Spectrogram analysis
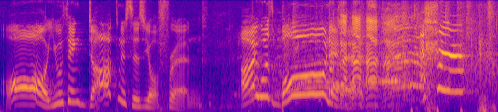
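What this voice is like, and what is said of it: Imitates Bane character voice. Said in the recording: “That's your go-to impression, Bane.”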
